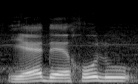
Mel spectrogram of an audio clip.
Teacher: Wa ra'aitan nasa yadkhulu, yad dal memantul karena memiliki sifat qalqalah. Yadkhulu, lunya panjang 2 harakat karena di situ terdapat waw sukun sebelumnya dhammah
